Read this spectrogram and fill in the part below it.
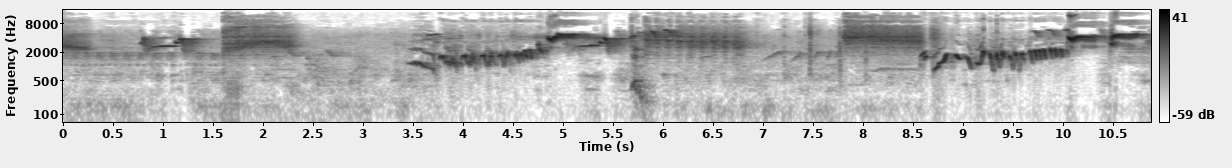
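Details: White-rumped shama, roused by a rival, singing harsh rolling and rapid-fire phrases: bursts of buzzy high notes mixed with clear rising and falling whistles, delivered in quick, varied sequences with short pauses.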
